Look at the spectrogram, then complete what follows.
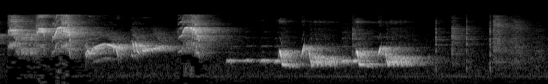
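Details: Champion Borneo white-rumped shama from West Kalimantan, Indonesia, sings a rich, fast-changing phrase of warbled and slurred notes, shifting from high chattering to lower, stepped whistles.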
